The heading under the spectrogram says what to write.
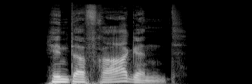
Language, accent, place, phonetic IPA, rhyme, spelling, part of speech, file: German, Germany, Berlin, [hɪntɐˈfʁaːɡn̩t], -aːɡn̩t, hinterfragend, verb, De-hinterfragend.ogg
- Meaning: present participle of hinterfragen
